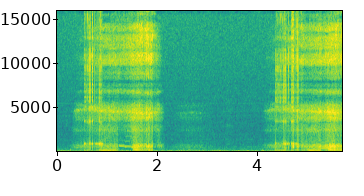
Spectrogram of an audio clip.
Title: SNORING- RELAXING SNORING SOUND FOR DEEPER SLEEP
